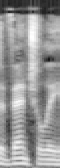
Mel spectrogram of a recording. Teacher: in this case the accent is in the second syllable corresponding to then below are other ways to pronounce it now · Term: accent or stress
